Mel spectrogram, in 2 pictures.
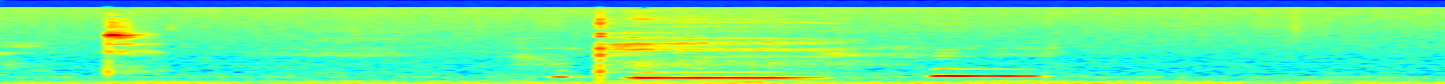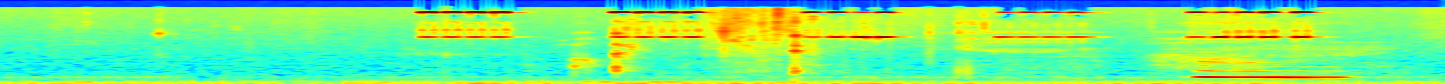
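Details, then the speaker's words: Role-played ASMR doctor check-up: quiet room, soft gloved handling noises and a few short electronic beeps from a digital thermometer measuring body temperature, reported as normal. "Okay, first I will start by measuring your body temperature."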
